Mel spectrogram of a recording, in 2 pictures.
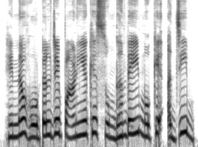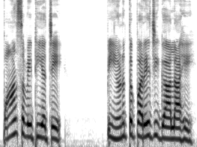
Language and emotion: Sindhi, disgusted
